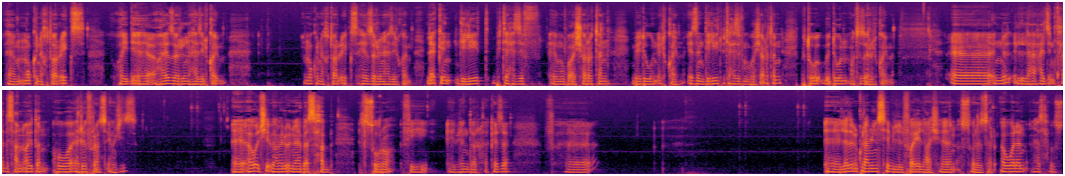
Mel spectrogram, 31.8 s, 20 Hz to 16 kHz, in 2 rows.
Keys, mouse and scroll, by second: 0.9 x, 4.0 Tab, 5.1 x, 6.8 Delete, 8.3 Tab, 9.0 Delete, 14.3-14.9 scroll down 4, 14.9 alt+middle click.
